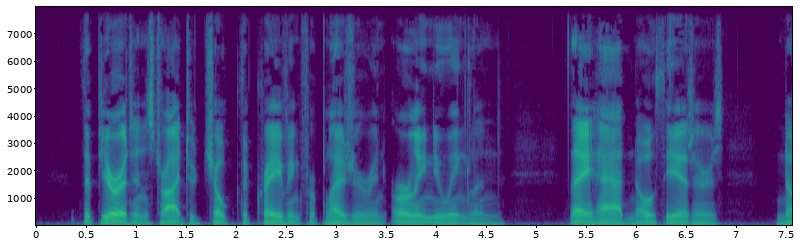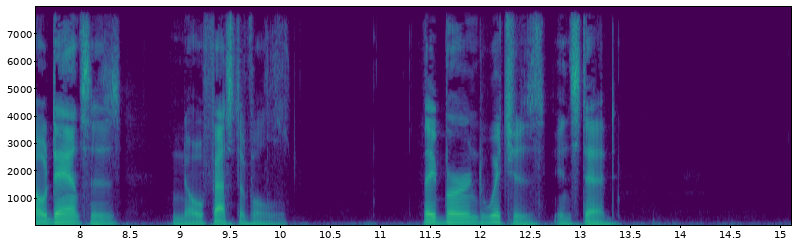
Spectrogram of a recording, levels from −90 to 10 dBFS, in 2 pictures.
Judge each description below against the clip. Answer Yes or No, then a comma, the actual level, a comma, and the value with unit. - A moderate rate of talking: No, slow, 100 wpm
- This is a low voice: Yes, very low, 90 Hz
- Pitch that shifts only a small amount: No, average, 3.7 semitones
